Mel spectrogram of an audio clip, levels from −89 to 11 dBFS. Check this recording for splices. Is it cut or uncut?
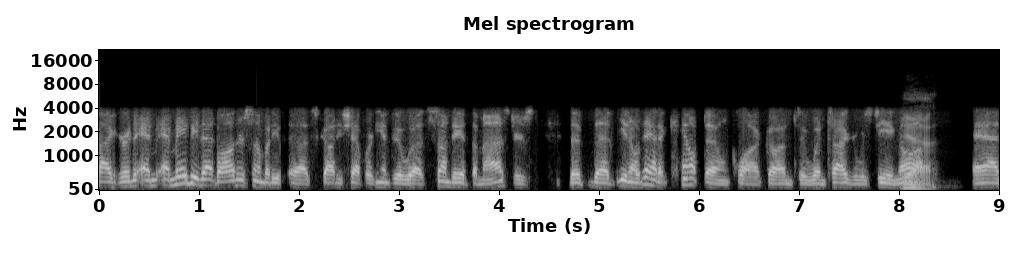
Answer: cut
